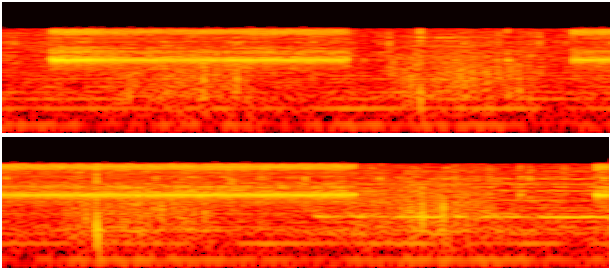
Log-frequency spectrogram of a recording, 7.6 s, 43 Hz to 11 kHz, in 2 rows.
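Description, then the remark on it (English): A telephone call to Gilbert's jewelry shop at 11:30 at night rings through the line, heard as two long, steady buzzing rings separated by a pause, thin and muffled as if on the caller's earpiece, with faint background murmur. “Call up Gilbert's jewelry shop.”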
